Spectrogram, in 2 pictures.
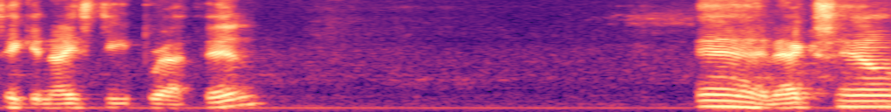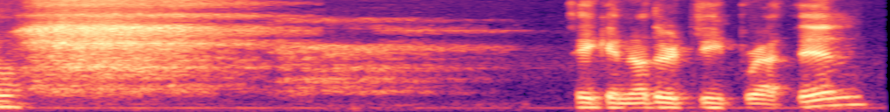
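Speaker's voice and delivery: low, calm meditation-guide voice; guided breathing. Shown as a demonstration. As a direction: ease them through each breath, leaving long pauses. Leads closing breathing exercise.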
